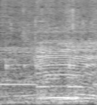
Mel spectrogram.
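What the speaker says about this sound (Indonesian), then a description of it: "Sehat-sehat ya sapi ini." A cow said to have a spinal deformity gives a low, sustained moo that rises slightly in the middle, heard close by and alone.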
